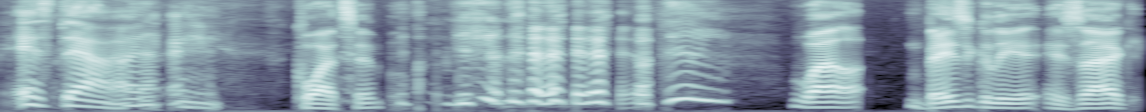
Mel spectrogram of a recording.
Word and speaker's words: ESAIC: Tell us how to pronounce it. ESAIC. ESAIC.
